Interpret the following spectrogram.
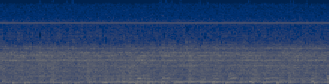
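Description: A rock band playing live: distorted electric guitar over drums, loud and unbroken.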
